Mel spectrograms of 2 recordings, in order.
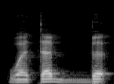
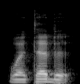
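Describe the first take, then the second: First: The final b is doubled and ends with a bounce. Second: The final b is short and has no bounce. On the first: The speaker calls it right. "je marque at-tashdid ainsi que la qalqala à la fin" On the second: The speaker calls it wrong. "attention à ne pas faire wa tab"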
